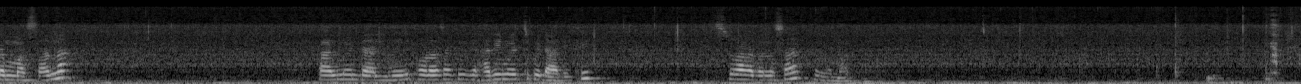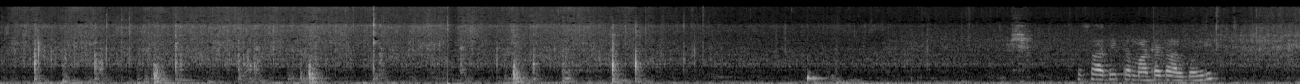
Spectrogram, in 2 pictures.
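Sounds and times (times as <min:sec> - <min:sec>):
onions sizzling in oil: 0:00.0 - 0:26.0
spatula scraping a pan: 0:12.6 - 0:19.6, 0:23.0 - 0:23.4.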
